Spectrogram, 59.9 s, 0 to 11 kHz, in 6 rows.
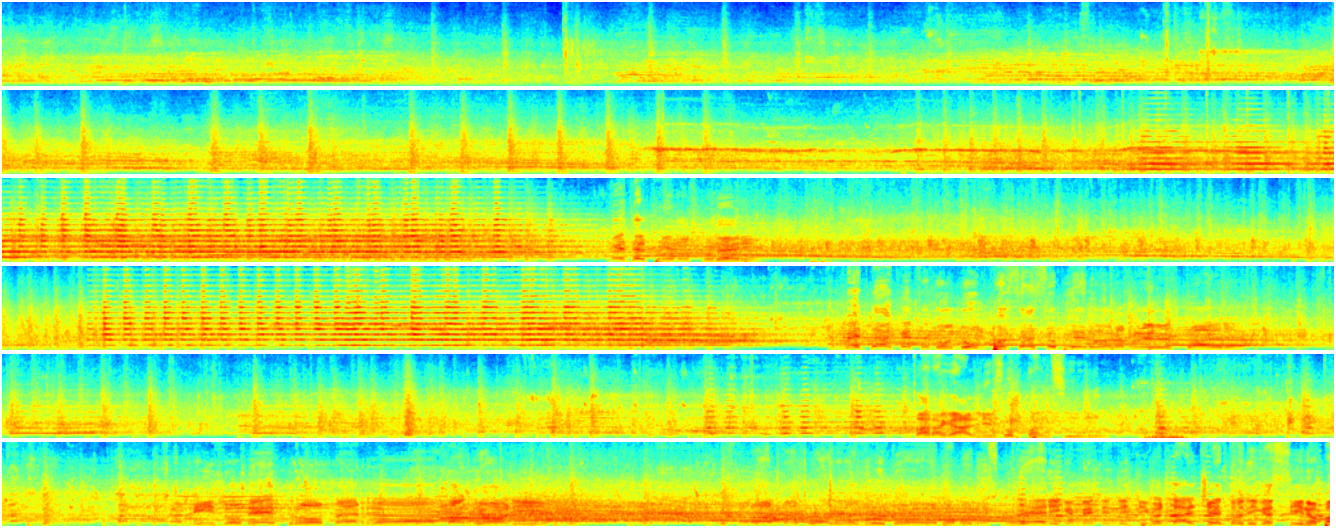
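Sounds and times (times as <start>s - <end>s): crowd voices talking and calling: 0.0s - 59.9s
loud horn blasts: 18.1s - 24.6s, 30.6s - 36.0s, 37.2s - 42.4s, 45.2s - 47.8s, 48.5s - 49.1s.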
